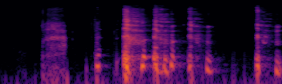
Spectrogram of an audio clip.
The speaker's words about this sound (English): Sorry. I was choking.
